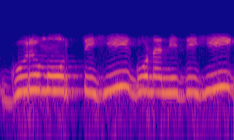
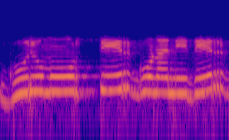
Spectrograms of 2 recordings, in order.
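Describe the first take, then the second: First: Each name ends with a separate 'hi' sound. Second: Each name ends in an 'r' linking it onward.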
